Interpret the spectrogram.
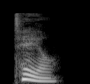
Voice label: "tale", us female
